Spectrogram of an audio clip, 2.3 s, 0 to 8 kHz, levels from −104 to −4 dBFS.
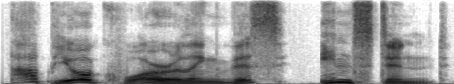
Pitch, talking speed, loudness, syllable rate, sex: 150 Hz, 130 wpm, -16 LUFS, 3.9 syllables/s, male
